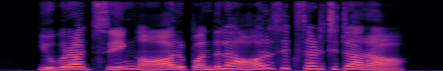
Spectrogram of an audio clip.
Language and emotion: Tamil, surprised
